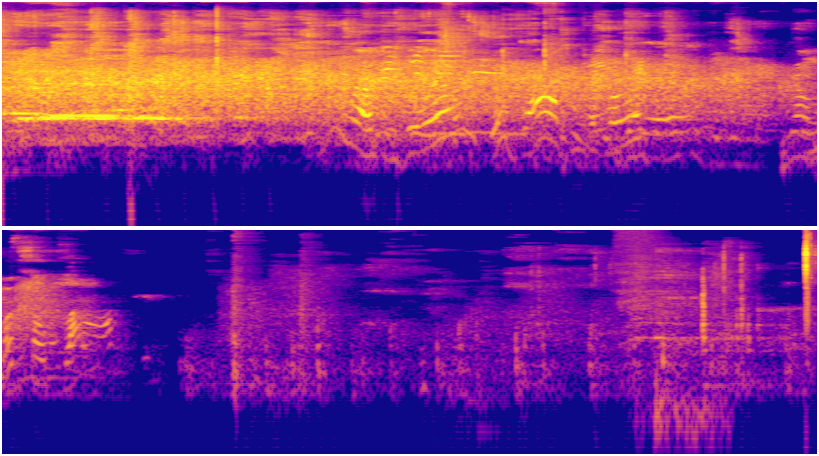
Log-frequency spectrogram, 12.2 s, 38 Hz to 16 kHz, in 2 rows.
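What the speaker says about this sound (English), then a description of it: "Please, let's give another round of applause for the Rossums." Applause from the audience at the 2016 Ray Crenshaw Awards ceremony, fairly loud at first, then fading out over about seven seconds before the room quiets to scattered small noises.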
